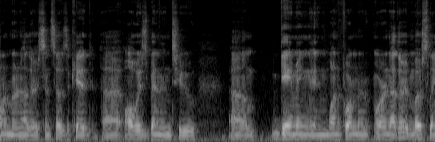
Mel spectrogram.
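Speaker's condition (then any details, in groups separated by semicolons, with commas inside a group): ALS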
